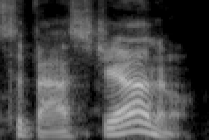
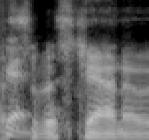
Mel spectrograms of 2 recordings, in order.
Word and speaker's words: Sebastiano: your name is spelled Sebastiano, so I don't know which it is, or is both okay? So both are fine. The Sebastiano is the Italian, but most people call me Sebastian.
